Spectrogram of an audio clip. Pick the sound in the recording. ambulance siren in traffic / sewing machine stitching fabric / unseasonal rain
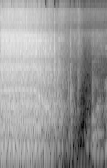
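sewing machine stitching fabric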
